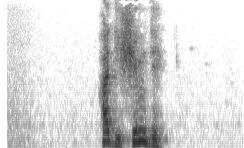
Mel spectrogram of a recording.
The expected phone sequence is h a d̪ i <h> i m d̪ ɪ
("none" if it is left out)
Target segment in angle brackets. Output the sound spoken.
ʃ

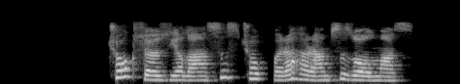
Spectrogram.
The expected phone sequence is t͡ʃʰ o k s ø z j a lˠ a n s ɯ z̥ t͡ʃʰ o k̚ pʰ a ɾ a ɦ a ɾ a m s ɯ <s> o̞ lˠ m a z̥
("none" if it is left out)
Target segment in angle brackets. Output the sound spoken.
z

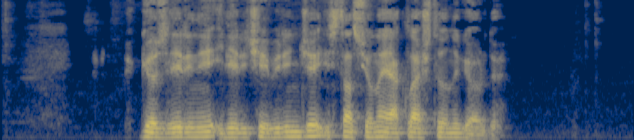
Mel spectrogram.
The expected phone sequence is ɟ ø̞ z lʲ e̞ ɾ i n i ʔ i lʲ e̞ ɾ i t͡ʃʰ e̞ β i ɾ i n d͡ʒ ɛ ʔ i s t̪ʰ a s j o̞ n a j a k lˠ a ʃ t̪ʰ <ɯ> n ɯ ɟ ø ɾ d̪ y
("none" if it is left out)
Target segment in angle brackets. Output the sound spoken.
ɯː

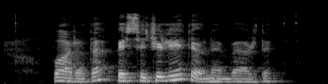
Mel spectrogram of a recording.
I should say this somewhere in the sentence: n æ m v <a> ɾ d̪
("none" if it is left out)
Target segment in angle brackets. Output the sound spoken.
æ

